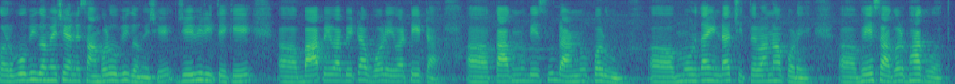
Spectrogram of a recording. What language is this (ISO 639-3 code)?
guj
